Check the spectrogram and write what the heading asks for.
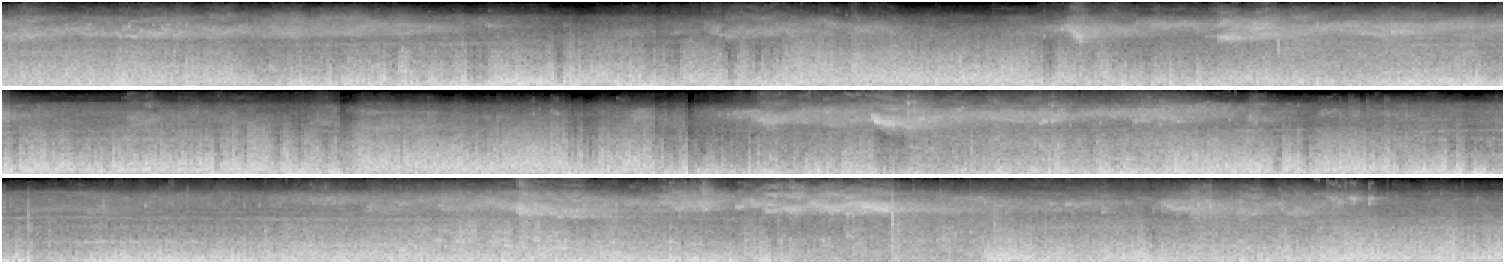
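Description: Go-kart running at racing speed with wind on the microphone, its engine and tyre noise steady, and a higher squeal coming and going several times as it corners.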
